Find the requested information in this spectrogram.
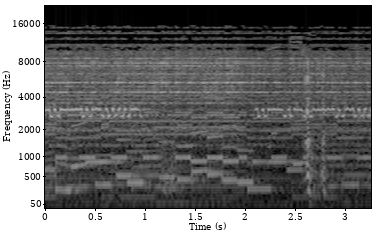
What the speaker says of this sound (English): that picture phone is going to start ringing!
